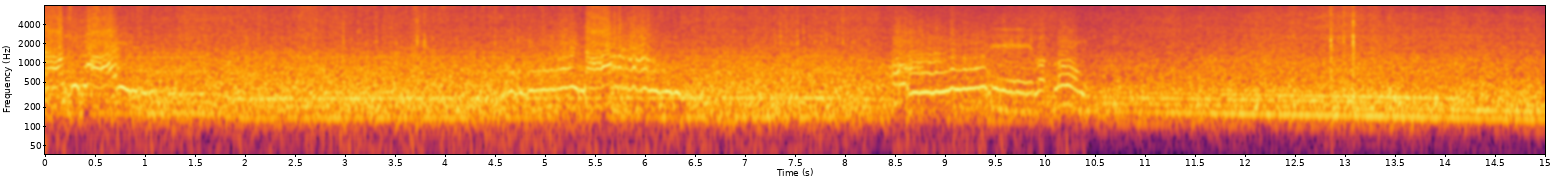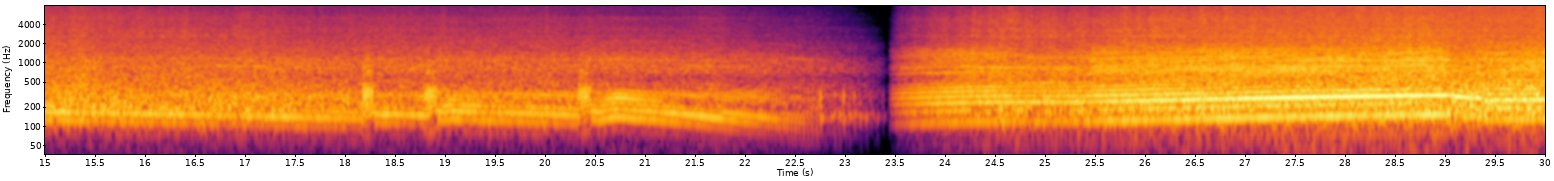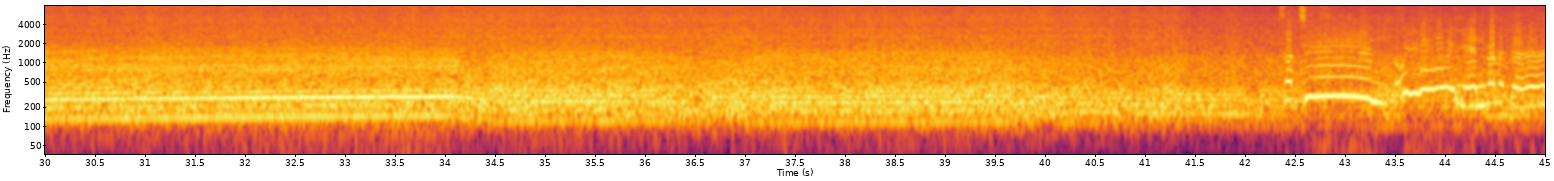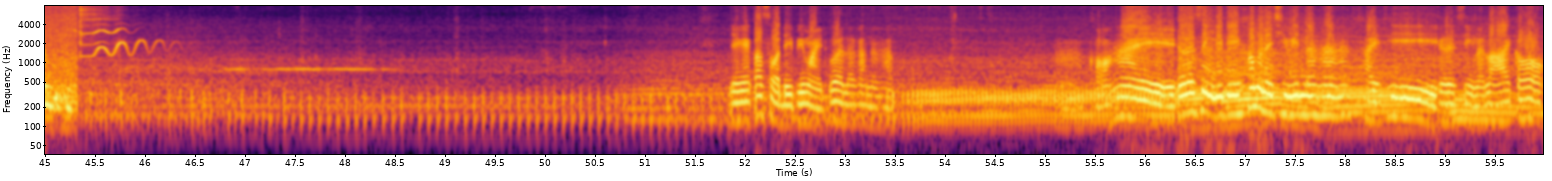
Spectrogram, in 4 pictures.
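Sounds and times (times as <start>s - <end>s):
motorcycle engine: 0.0s - 59.9s.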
